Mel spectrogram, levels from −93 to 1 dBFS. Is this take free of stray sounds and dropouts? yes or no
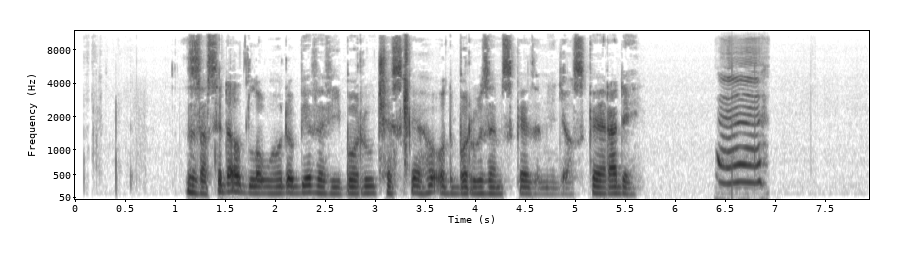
no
